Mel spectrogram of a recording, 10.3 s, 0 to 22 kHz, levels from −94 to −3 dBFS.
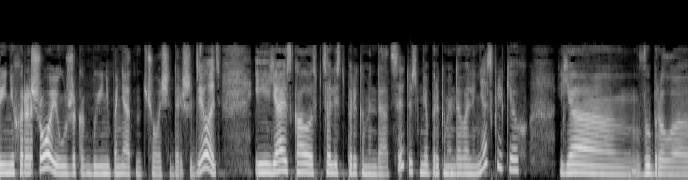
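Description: Throughout the speech there is a rough, grainy texture, with noise filling the gaps between harmonics and a thin, synthetic top band. This is most likely low-delay AAC compression (AAC-ELD), at a rate that sounds close to 32 kbps. Unlike broadband hiss, the grain moves with the voice.

At 0.44, 6.74 and 9.44 s, AAC frame loss with concealment leaves brief smeared, phasey patches of about 50 ms. Each fits one lost frame that the decoder rebuilt from the previous spectrum. They are noisy fills rather than silent dropouts or sharp clicks.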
